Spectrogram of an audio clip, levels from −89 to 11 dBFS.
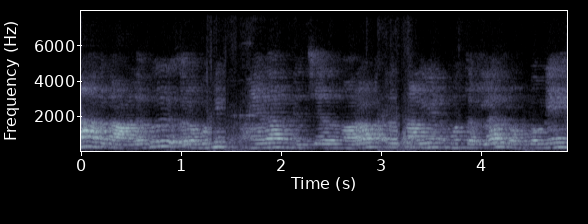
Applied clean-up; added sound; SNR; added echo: neural separator model SepFormer DNS4.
